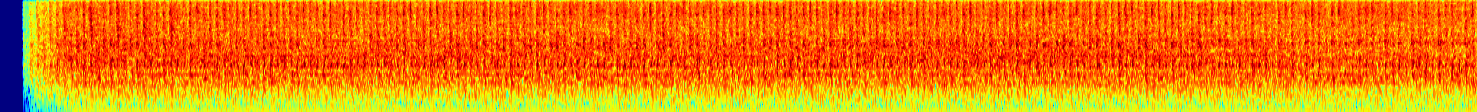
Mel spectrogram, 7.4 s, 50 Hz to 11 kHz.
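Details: Mercedes W123 with an OM601 diesel, first start after an engine change. It fires within a moment and holds an even, steady clatter with no hunting or stumble; running normally.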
